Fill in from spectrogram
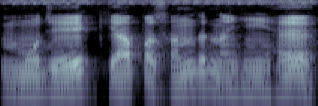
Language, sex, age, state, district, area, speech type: Hindi, male, 30-45, Rajasthan, Karauli, rural, read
